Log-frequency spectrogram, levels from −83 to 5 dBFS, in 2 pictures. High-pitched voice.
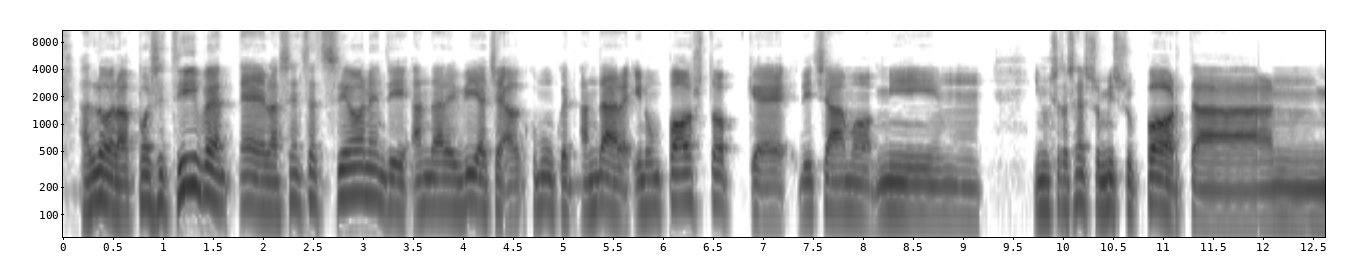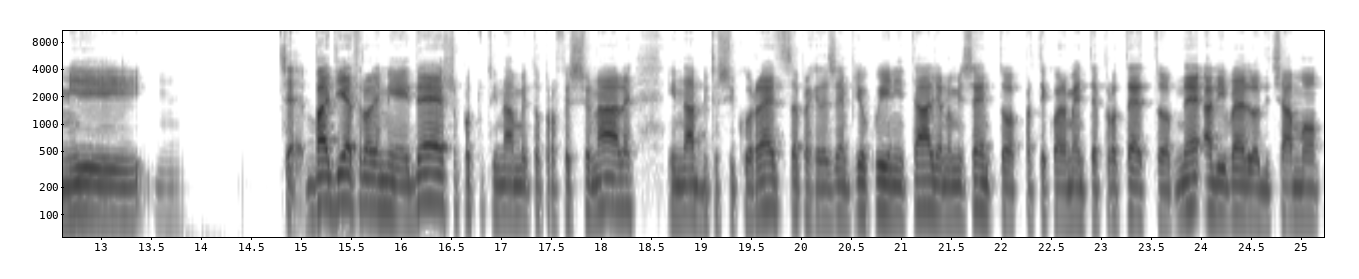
No: low, 115 Hz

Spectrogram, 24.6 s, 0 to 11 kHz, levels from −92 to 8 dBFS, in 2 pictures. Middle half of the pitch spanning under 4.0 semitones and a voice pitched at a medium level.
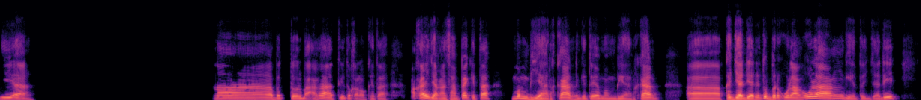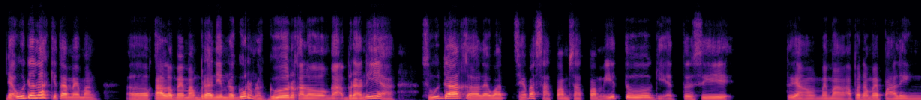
No: average, 4.5 semitones; medium, 150 Hz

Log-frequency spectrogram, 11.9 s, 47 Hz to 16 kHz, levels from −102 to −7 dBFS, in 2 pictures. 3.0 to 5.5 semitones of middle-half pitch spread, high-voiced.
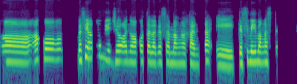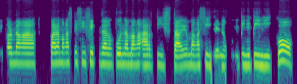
Yes: average, 3.5 semitones; high, 205 Hz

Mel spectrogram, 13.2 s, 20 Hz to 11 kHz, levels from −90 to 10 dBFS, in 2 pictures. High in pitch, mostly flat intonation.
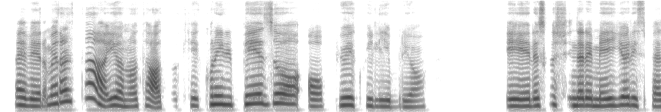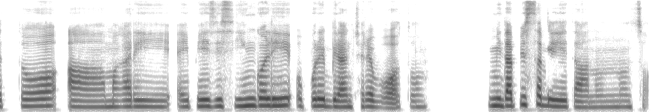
No: high, 200 Hz; average, 3.0 semitones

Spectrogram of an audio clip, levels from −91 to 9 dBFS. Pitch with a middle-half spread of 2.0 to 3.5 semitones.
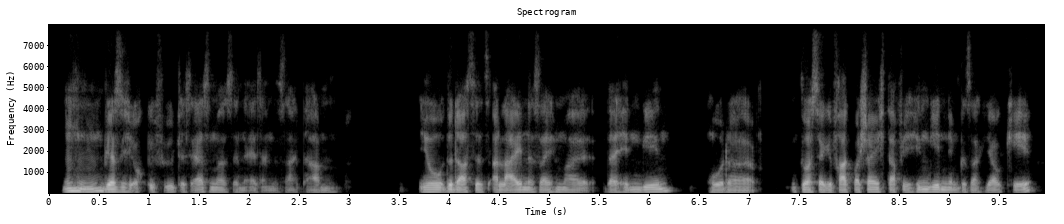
Yes: narrow, 2.4 semitones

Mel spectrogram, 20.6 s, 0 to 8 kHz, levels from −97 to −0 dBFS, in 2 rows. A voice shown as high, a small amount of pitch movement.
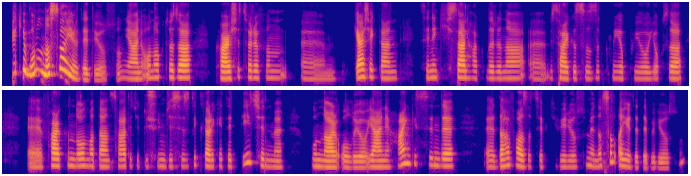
Yes: high, 195 Hz; narrow, 2.2 semitones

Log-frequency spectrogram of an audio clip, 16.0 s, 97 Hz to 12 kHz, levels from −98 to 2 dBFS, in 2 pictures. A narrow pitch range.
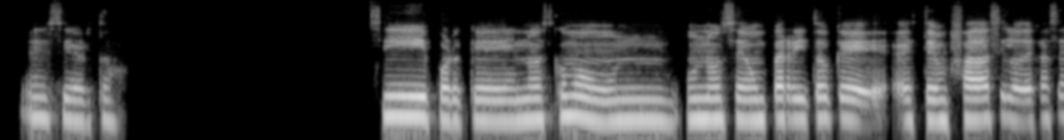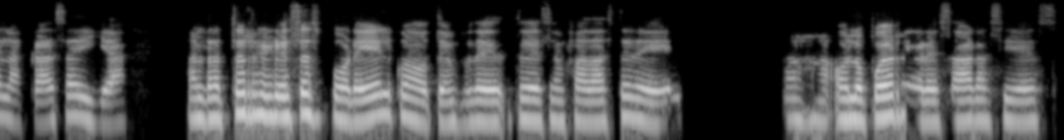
Yes: narrow, 1.7 semitones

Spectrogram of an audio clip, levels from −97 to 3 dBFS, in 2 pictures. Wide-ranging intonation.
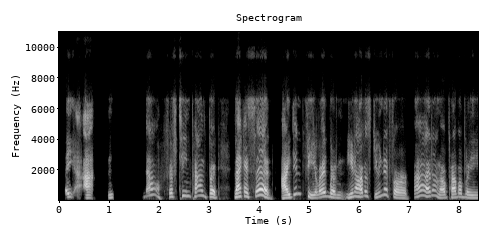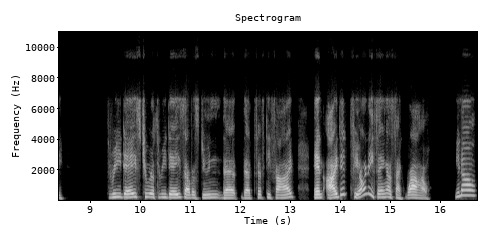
Yes: wide, 5.9 semitones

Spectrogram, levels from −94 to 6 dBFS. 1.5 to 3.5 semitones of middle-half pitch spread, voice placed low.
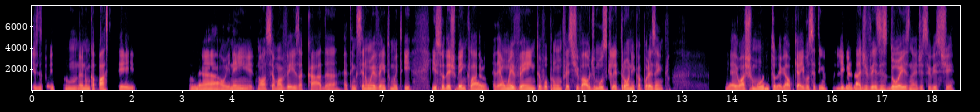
Yes: average, 2.9 semitones; low, 100 Hz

